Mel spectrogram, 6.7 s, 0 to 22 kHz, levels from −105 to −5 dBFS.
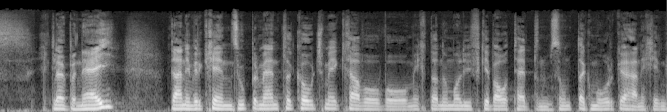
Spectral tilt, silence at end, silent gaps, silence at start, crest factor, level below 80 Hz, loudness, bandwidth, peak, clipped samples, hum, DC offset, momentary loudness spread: -6 dB/octave; 0 s; none; 0 s; 20 dB; -48 dBFS; -22 LUFS; 14 kHz; -2 dBFS; under 0.1%; none; under 0.1%; 10 LU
